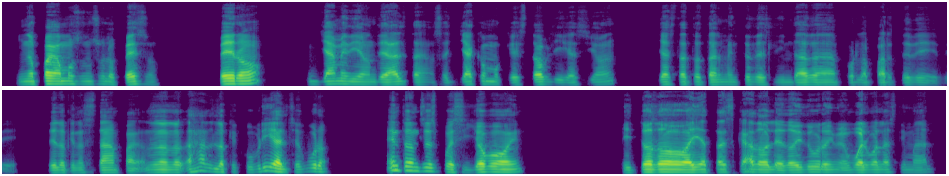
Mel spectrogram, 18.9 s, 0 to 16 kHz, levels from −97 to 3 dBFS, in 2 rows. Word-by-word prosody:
y 105 - -20
no 110 0 -4
pagamos 115 -1 +3
$1 110 0 -14
solo 110 -2 -12
peso, 100 -1 -3 0.6
pero 120 +4 +6 0.4
ya 110 +1 -3
me 115 -1 -6
dieron 105 -2 -7
de 100 - -1
alta, 100 -2 -4
o - - -30
sea, 95 0 -22
ya 105 - -2
como 110 -2 -13
que - - -13
esta 100 +1 -4
obligación 100 +2 -9 0.4
ya 105 - -2
está 105 +1 -8
totalmente 100 0 -10
deslindada 95 -1 -7
por 90 - -18
la 90 - -13
parte 95 +1 -12
de 95 -4 -17
de - - -29 0.3
de 100 - -4
lo 100 -1 -6
que 95 - -14
nos 95 0 -15
estaban 100 +1 -3
pagan 90 0 -10
lo 105 +1 -2
lo 105 0 -5
ajá, 140 +9 -7
de 135 - -14
lo 115 -2 -4
que 105 - -22
cubría 125 +11 +2
el 115 - +6
seguro. 125 +4 -7 0.6
Entonces, 170 -5 -1
pues, 110 -7 -3
si 100 -1 -20
yo 115 - +5
voy 115 0 +3 1.0
y 100 - -11
todo 110 0 +8
ahí 105 +1 +6
atascado, 110 0 -1
le 95 -3 -1
doy 100 +1 0
duro, 110 0 -4
y 110 - -7
me 105 -3 -10
vuelvo 105 +2 -1
a - - -4
lastimar, 105 0 -14
105 Hz, 190 wpm, -23 LUFS, 100-110 Hz, 1.0 s, todo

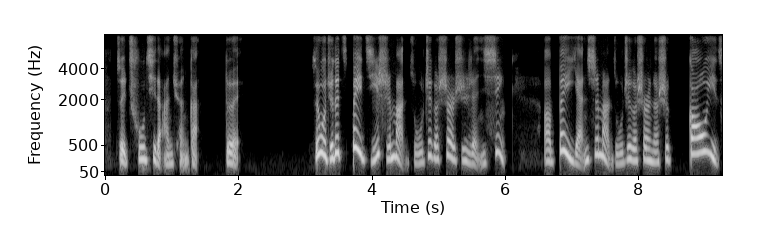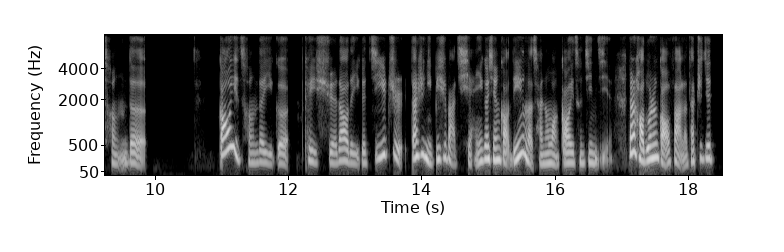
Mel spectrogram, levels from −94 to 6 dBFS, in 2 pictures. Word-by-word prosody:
最 - - +3
初 235 -1 0
期 220 +1 -1
的 - - +3
安 160 - -5
全 170 - -7
感。 - - -5 0.4
对。 - - +1 1.1
所 - - +5
以 - - +8
我 315 - +7
觉 245 +2 +5
得 345 - +7
即 - - -18
被 440 -7 +7
即 225 +6 0
时 245 -7 -2
满 265 -6 +2
足 170 0 -7
这 295 +9 -3
个 240 -1 -1
事 290 +7 -2
儿 250 - +2
是 210 -1 -5
人 165 -2 -6
性， 350 - -2 0.6
呃， 200 0 -1
被 370 - +3
延 200 -1 0
迟 230 +9 0
满 280 -9 +1
足 165 0 -7
这 235 +6 0
个 210 - +2
事 225 - -3
儿 215 - +2
呢， 185 -1 -2
是 230 +2 -4 0.3
高 340 +3 +6
一 270 -9 +3
层 175 -2 -9
的 180 -1 -2 1.1
高 325 - +8
一 - - +2
层 180 -6 -10
的 190 -1 -4
一 165 -2 -7
个 165 -1 -4 0.2
可 215 - -4
以 190 - -4
学 175 0 -6
到 210 -1 +1
的 175 - -6
一 - - -9
个 175 - -6
机 255 - -1
制， 415 +6 -4
但 255 - +3
是 310 - 0
你 235 - +3
必 230 - -2
须 255 +2 -3
把 235 - -3
前 - - -9
一 195 - -1
个 240 +2 +4
先 225 -1 +3
搞 - - +1
定 275 - +3
了， - - +2
才 160 - -8
能 165 +2 -3
往 165 -4 -3
高 175 - +1
一 - - -2
层 175 0 -7
晋 175 0 -5
级。 240 - -11 0.2
但 350 +2 +6
是 - - -8
好 205 - +7
多 225 +4 +5
人 265 - +6
搞 - - +3
反 200 +1 -2
了， - - -8
他 195 - -3
直 245 - -8
接 250 0 -1
220 Hz, 290 characters per minute, -21 LUFS, 180-260 Hz, 1.1 s, 以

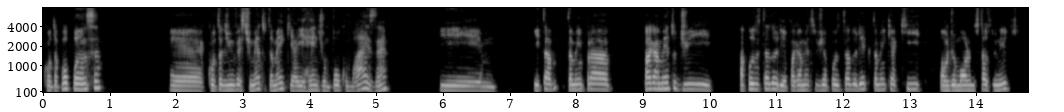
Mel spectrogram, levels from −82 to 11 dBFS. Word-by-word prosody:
conta 160 0 -2
poupança, 200 +3 +4 1.0
eh, 155 -2 0
conta 175 +1 0
de 165 0 +1
investimento 170 +4 0
também, 170 +5 -1
que 170 - -3
aí 155 0 0
rende 160 0 -2
um 150 - -4
pouco 165 0 -2
mais, 170 +5 -1
né, 175 +8 -1 0.8
e 155 -2 -1 0.8
e 345 -1 +1
tá 190 -2 +4 0.2
também 180 +1 +1
pra 185 -2 +3 0.5
pagamento 205 +2 +5
de 185 -2 -1 0.4
aposentadoria. 190 -2 +2
Pagamento 170 +1 -2
de 170 +1 -1
aposentadoria 180 +2 0
que - - -24
também 180 0 -1
que 185 - -4
é - - 0
aqui 185 +1 -6 0.3
aonde 165 +1 +2
eu - - +4
moro 165 0 +4
nos 165 - -3
Estados 180 -3 -1
Unidos 190 +4 0
175 Hz, 145 wpm, -24 LUFS, 160-190 Hz, 1.0 s, pagamento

